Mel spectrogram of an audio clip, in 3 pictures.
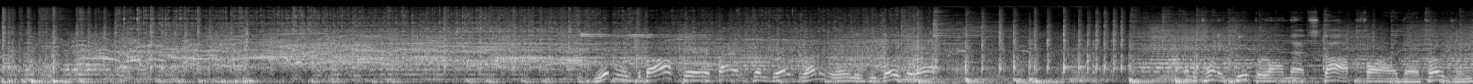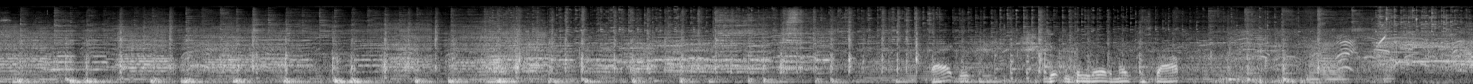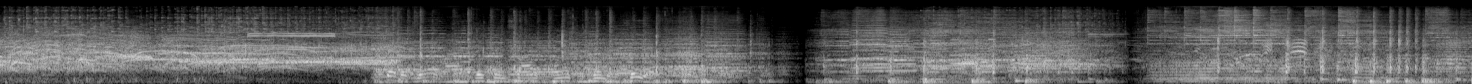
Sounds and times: Music: 0:00.0 - 0:31.9, 0:33.2 - 0:44.1
Speech: 0:06.0 - 0:09.5, 0:11.8 - 0:15.5, 0:24.0 - 0:26.6, 0:33.2 - 0:36.1.

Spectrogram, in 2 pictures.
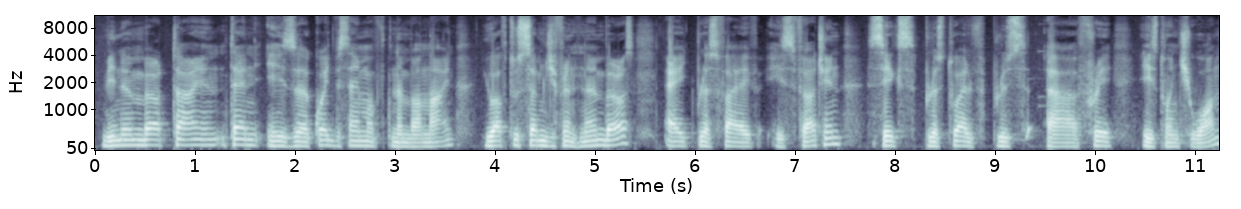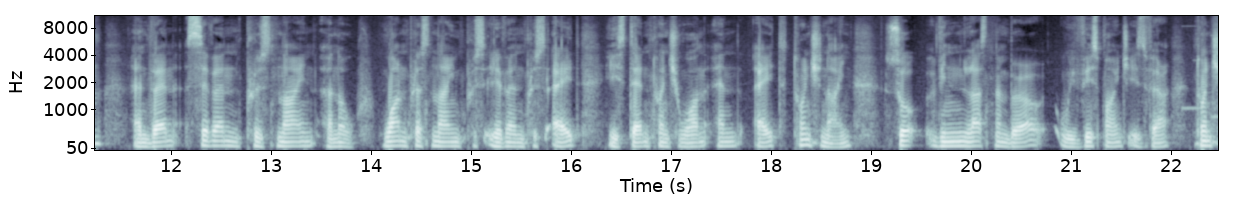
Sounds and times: Speech: 0:00.0 - 0:22.4.

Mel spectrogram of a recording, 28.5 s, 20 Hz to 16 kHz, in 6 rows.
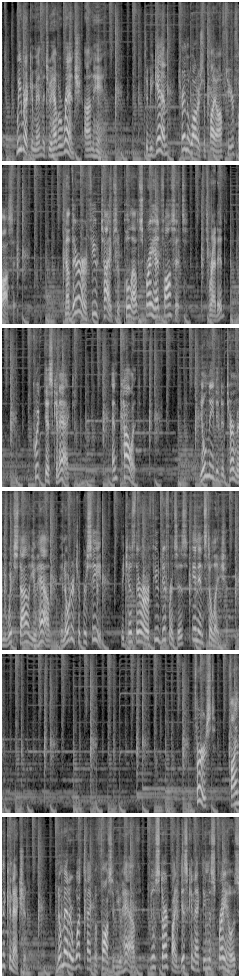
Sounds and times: Music: 0:00.0 - 0:28.4
Speech: 0:00.3 - 0:02.1, 0:02.9 - 0:05.0, 0:06.0 - 0:09.2, 0:10.1 - 0:10.8, 0:11.7 - 0:12.2, 0:13.4 - 0:18.8, 0:22.8 - 0:24.2, 0:24.8 - 0:28.4.

